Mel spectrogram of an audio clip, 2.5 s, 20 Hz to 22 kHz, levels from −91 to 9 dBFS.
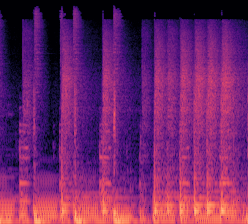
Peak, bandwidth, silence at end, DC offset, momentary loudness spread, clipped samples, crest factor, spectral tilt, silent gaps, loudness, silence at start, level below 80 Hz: -2 dBFS; 19.5 kHz; 0 s; under 0.1%; 5 LU; under 0.1%; 14 dB; -5.5 dB/octave; none; -19 LUFS; 0 s; -24 dBFS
